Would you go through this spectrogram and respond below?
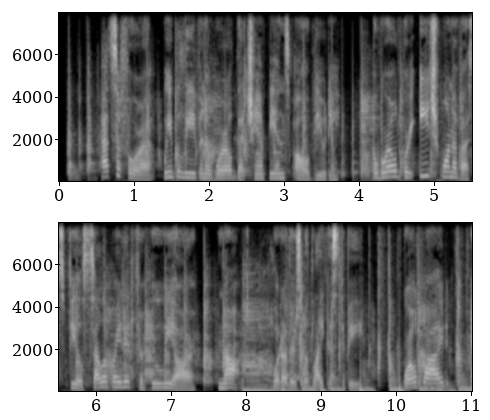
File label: Commercial; VOICEFOX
